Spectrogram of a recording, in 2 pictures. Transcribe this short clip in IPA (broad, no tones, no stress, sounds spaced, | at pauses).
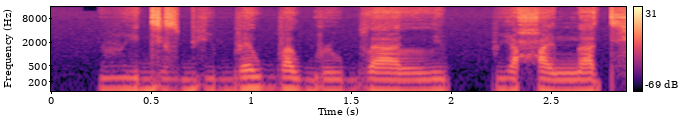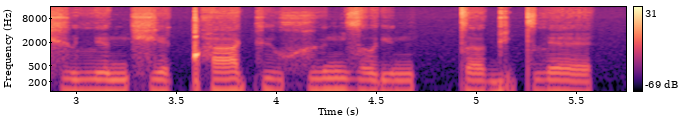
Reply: β i dʲ ɤ z b j i b ɛ w b a w b ɹ u b l a lː i pː i ħ ɛ n a tʲ xʲ u lʲ ɐ nʲ xʲ ɛ ǃʰ a kʲ u x ʉ n z ɤ ɾʲ ʉ n tː ɐ ɡ i tʲ l ɛ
